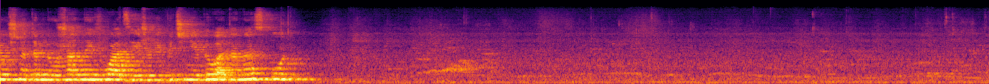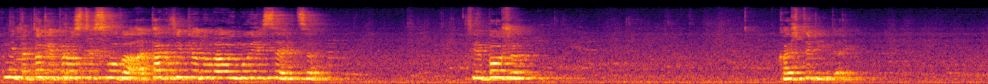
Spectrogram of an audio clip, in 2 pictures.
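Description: A woman sings into a microphone, her voice amplified in a large hall.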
